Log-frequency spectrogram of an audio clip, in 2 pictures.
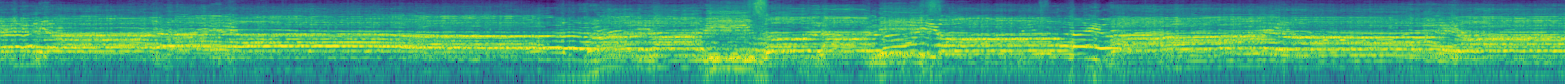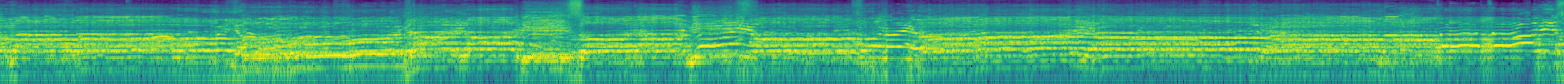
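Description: A choir of young men's and women's voices singing together in chorus, holding long notes and moving from note to note.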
